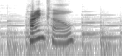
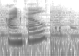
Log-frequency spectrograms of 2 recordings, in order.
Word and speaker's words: Pineco: how you say it is it pineco Alan but pineco sounds weird I prefer pinecho it sounds cooler that way like pine cone I guess that's true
